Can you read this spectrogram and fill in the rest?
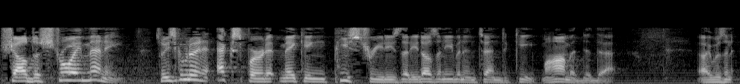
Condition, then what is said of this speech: No condition.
